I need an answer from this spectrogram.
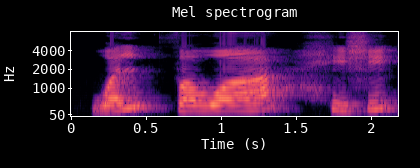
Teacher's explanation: शीन पे जो है वो आवाज को फैलाएंगे मुंह में।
